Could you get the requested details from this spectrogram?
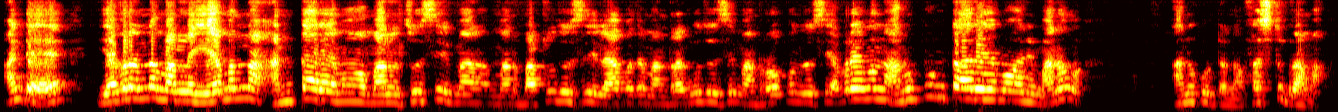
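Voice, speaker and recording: A man's voice: high-pitched, normal speed, slightly rough, distant mic. A man teaching a spiritual class, telling stories in a conversational way and asking his listeners rhetorical questions.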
